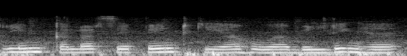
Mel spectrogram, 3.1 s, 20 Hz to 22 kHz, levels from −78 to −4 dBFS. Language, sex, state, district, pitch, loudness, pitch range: Hindi, female, Uttar Pradesh, Lucknow, 205 Hz, -14 LUFS, 195-225 Hz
